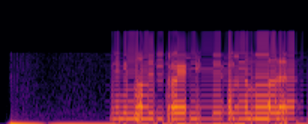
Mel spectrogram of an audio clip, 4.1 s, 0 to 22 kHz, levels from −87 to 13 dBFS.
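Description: Speech carried over G.711 telephone coding, with nothing above 4 kHz, turns into robotic sound from repeated short buffers from 1.40 s to 4.11 s: a rigid, metallic 188 Hz buzz that persists throughout that stretch. The likely cause is repeated playback of roughly 5.3 ms segments while incoming audio is dropped.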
